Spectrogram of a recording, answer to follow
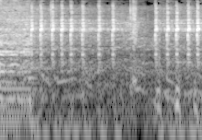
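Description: Loud music with a heavy bass beat cuts off abruptly a moment in. It is followed by a quick, irregular run of sharp clicks or claps, several a second, over a low murmur.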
